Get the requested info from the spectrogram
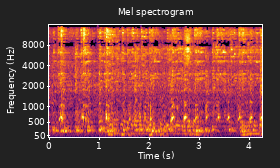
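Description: Loud percussion-led music with a fast, steady beat of repeated strikes and a deep low pulse that comes and goes.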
